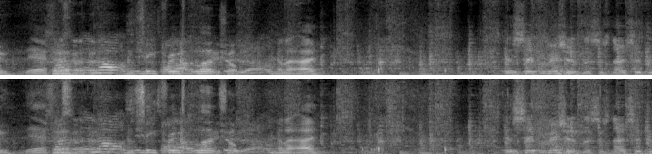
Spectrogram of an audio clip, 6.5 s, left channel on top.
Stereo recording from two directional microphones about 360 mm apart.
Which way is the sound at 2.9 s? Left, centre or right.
Right.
